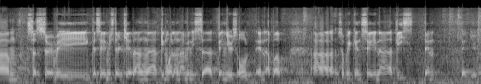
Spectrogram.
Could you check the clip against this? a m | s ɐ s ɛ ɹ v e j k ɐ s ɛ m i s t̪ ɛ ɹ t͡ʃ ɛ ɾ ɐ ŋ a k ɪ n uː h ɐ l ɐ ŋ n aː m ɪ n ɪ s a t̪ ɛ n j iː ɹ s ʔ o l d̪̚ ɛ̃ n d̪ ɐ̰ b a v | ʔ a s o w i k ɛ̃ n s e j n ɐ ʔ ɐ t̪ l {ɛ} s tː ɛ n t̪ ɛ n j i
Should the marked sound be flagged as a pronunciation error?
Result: yes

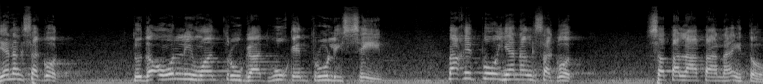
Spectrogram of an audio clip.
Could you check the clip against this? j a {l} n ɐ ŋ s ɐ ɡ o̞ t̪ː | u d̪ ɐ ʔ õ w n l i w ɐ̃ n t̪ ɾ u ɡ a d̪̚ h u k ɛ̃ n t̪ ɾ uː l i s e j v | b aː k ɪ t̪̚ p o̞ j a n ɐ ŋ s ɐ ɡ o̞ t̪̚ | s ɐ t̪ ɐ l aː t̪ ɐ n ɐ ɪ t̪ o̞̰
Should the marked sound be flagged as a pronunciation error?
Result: yes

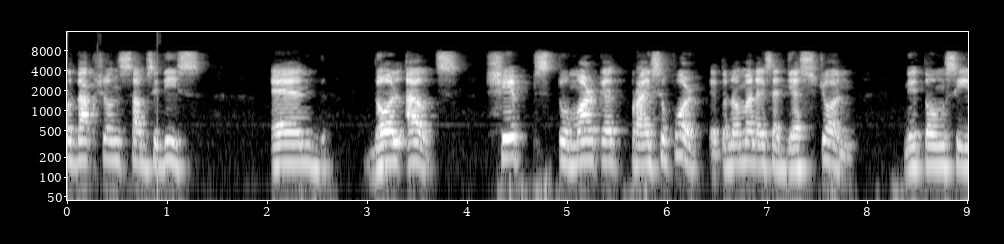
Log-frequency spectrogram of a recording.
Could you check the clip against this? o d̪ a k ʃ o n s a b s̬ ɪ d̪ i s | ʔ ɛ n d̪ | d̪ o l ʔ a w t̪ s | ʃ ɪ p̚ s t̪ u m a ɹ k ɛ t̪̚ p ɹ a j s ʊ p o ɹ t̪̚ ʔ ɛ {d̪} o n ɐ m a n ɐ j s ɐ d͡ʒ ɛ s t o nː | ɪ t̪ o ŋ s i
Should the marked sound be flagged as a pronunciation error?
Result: yes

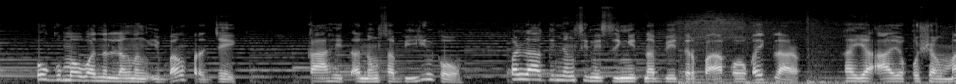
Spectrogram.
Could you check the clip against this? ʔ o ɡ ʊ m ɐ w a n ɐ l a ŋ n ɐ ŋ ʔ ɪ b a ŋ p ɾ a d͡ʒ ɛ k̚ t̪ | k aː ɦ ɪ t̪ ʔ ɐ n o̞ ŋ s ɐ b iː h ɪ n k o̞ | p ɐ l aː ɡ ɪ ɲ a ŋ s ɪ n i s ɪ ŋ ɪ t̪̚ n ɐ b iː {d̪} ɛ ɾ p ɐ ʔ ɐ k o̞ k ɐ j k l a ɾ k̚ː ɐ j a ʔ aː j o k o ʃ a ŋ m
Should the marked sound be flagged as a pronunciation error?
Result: yes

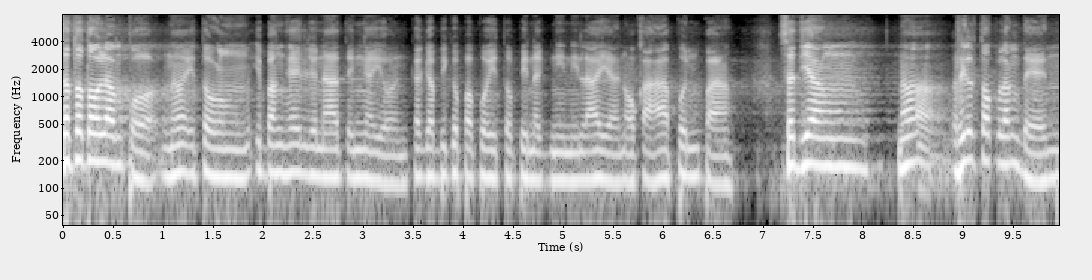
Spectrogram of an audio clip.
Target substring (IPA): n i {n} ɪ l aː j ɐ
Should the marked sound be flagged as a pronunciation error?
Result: no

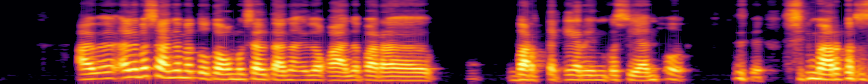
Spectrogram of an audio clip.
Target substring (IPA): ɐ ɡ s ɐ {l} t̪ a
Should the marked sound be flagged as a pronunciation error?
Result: no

